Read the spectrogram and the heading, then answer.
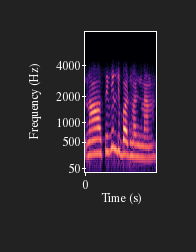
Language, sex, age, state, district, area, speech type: Tamil, female, 18-30, Tamil Nadu, Cuddalore, rural, conversation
